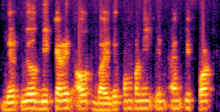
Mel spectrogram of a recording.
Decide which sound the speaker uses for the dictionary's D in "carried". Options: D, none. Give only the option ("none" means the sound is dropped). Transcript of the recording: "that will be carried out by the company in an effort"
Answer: D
